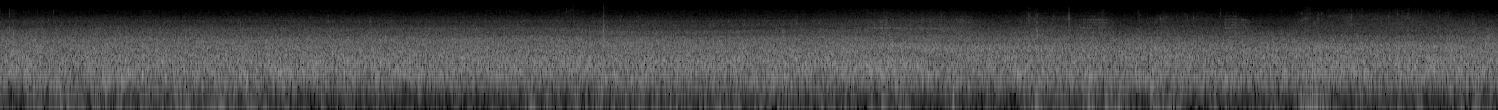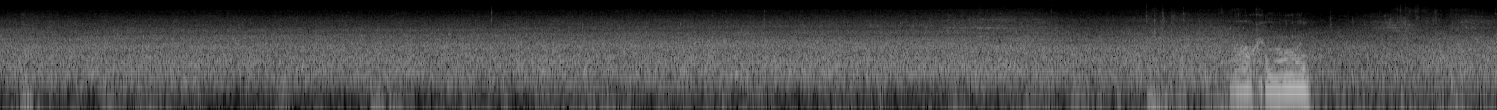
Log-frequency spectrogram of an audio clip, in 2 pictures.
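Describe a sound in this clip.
A river flows and rushes steadily over rocks nearby.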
